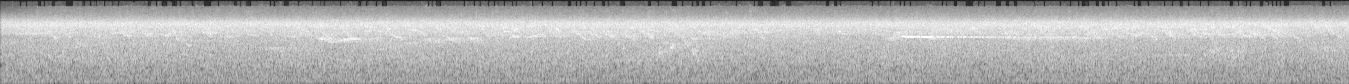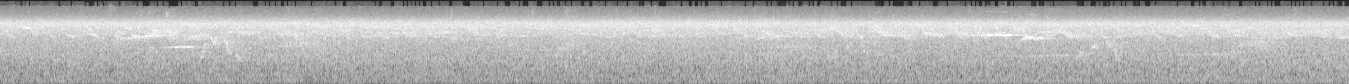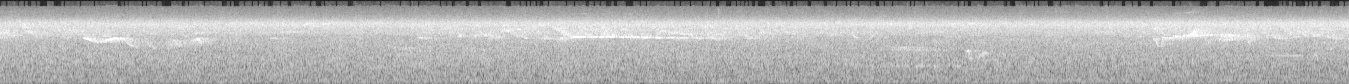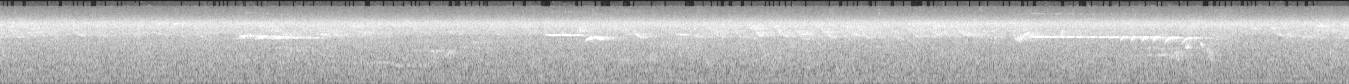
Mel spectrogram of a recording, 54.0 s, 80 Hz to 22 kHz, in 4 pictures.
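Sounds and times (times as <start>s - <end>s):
mountain stream rushing: 0.0s - 53.9s
songbirds chirping: 0.0s - 53.9s.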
